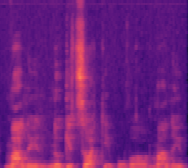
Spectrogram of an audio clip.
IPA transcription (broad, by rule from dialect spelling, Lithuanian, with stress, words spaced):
ˈmɑːnoː ɪ nʊɡʲɪˈt͡suɔtʲɪ ˈbuːʋoː ˈmɑːnoː ɪ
